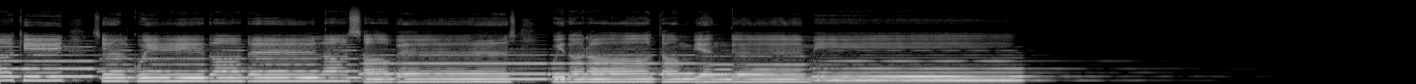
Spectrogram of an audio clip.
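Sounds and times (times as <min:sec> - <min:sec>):
contralto singing Christian hymns: 0:00.0 - 0:10.4.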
